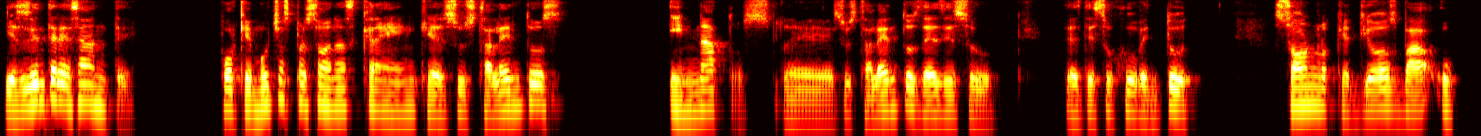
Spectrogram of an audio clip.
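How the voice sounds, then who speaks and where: Mellow-voiced male preacher, thoughtful. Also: medium pitch. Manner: thoughtful, with frequent hesitations and drawn-out stresses. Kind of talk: sermon.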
